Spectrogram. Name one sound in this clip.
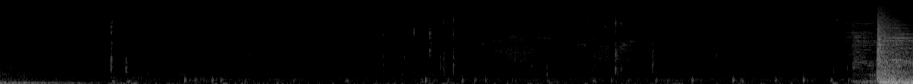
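Soft footsteps patter on a wooden floor.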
